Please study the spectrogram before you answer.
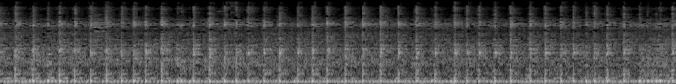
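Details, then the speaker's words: Yamaha RX King two-stroke after fixing a shaved piston with boring, size 175: crisp, regular popping at idle with no grinding or rough knock, much smoother than the harsh sound before; normal idle. "Ini lebih halus ya bro suaranya bro, ketimbang yang sebelumnya."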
